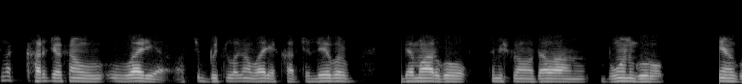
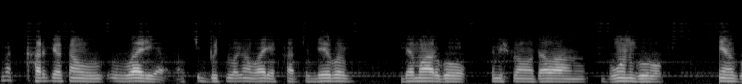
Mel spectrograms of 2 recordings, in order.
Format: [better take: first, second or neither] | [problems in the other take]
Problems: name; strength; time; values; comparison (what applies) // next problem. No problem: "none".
first | noise reduction (neural separator model SepFormer DNS4)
